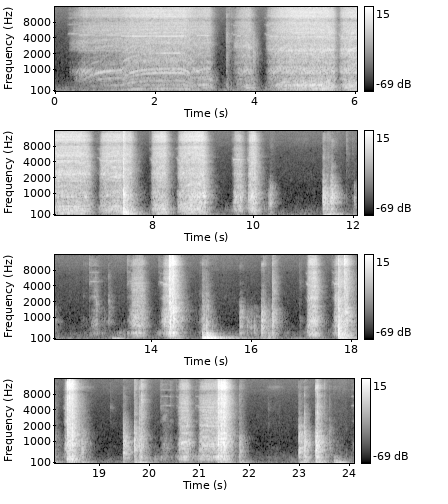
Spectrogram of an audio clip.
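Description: Power screwdriver driving screws into a sealed wooden speaker box, a long steady whir at first, then a run of short, separate bursts as screws are driven home one after another, close and fairly loud with no talking.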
